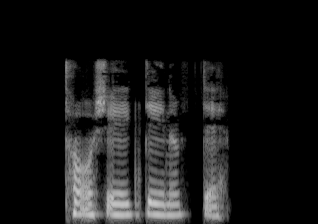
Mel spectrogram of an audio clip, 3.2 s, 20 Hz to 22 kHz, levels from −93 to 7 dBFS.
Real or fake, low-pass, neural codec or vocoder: real; 7.2 kHz; none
